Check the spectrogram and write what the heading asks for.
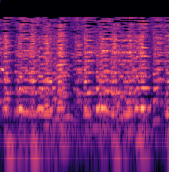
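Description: Romanian folk dance music from a folk band: a quick, ornamented melody over a steady bass beat.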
